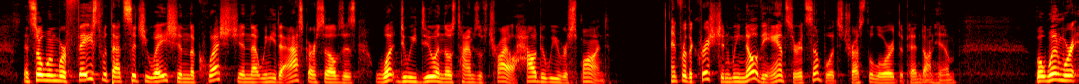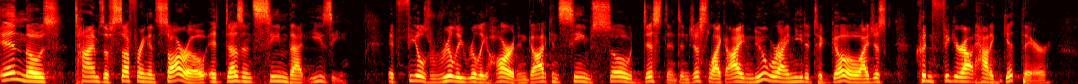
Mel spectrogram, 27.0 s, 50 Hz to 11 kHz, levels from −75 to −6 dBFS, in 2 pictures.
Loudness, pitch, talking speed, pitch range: -25 LUFS, 165 Hz, 205 wpm, 145-180 Hz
